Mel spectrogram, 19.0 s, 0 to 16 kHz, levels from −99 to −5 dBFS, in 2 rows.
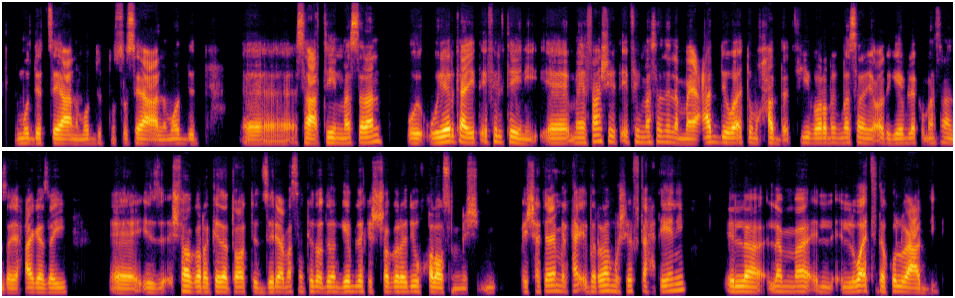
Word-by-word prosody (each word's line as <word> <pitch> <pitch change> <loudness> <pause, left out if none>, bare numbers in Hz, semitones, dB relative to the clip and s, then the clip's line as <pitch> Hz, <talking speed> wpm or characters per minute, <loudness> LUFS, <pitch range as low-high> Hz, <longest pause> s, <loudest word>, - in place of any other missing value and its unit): لمدة 120 0 -3
ساعة، 110 -2 +5
لمدة 105 0 -9
نص - - -8
ساعة، - - +4
لمدة 110 +1 -7 0.4
آآ - - -3
ساعتين 125 - +3
مثلًا 130 +5 +4 0.3
و 120 0 +1
ويرجع 150 +4 +7
يتقفل 130 +4 -1
تاني، 120 -7 -1
آآ، 115 0 +2
ما 125 - -4
ينفعش 155 +5 0
يتقفل 145 +1 -7
مثلًا 140 +1 -5
إلا 125 - -3
لمّا 110 -2 -1
يعدّي 130 0 +1
وقت 125 - +3
محدد، - - -2
في 130 - -7
برامج 120 0 -1
مثلًا 125 -1 0
يقعد - - -1
يجيب 115 +1 -3
لك 120 - -4
مثلًا 120 0 -6
زي 105 -1 -2
حاجة 115 0 +3
زي 110 +1 -3 0.4
آآ 100 -1 +1 0.3
شجرة 130 -3 +3
كده 125 +1 +3
تقعد 120 0 +1
تتزرع 120 +2 -1
مثلًا 120 +1 -7
كده 130 -1 -2
وتقعد 125 0 0
تجيب 130 +2 0
لك 130 - -2
الشجرة 125 0 +1
دي 130 - -4
وخلاص 120 -3 +2
مش 105 +1 -7 0.4
مش 125 0 0
هتعمل 140 0 0
حا - - +2
البرنامج 135 +3 0
مش 130 - -6
هيفتح 135 -3 -6
تاني 150 +6 -3 0.4
إلا 130 -2 +3
لمّا 130 0 0
ال 120 -1 -7
الوقت 130 +4 +2
ده - - +2
كلّه 130 -2 0
يعدّي، 110 -4 +2
125 Hz, 190 wpm, -23 LUFS, 115-130 Hz, 0.4 s, ويرجع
